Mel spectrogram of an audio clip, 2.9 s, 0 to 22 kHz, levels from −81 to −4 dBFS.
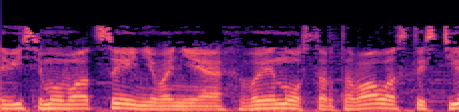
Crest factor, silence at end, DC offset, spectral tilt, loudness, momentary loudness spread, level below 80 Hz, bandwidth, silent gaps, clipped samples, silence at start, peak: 12 dB; 0 s; 0.4%; -5 dB/octave; -18 LUFS; 3 LU; -38 dBFS; 8.8 kHz; none; under 0.1%; 0 s; -6 dBFS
